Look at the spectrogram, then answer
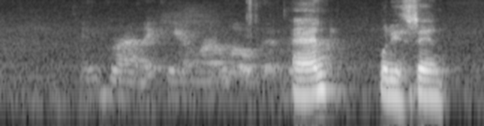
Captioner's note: speaking faintly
